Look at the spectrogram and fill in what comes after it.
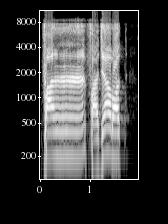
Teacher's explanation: نون ساکن کے بعد فا ہے، یہاں پہ غنہ کریں گے، ایک الف کی مقدار نون ساکن کا اخفا ہوگا۔ فن فا جا رت، را کے اوپر زبر ہے، را پر پڑھا جائے گا۔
